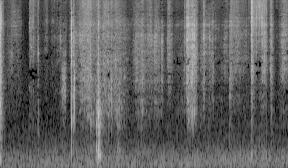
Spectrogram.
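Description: Fingertips tear a thin printed book page into ragged-edged pieces, with the torn pieces resting on a white table. Quiet, irregular bursts of bright, crackly paper tearing come with almost no low end, and each rip stops dead without ringing.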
